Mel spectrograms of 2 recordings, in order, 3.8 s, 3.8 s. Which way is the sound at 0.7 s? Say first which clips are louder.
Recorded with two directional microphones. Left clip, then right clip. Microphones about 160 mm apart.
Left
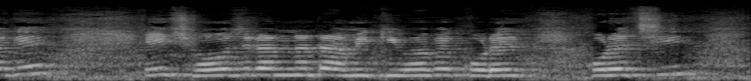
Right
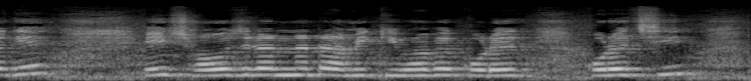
Right 5 dB; 40° right (ahead or behind).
